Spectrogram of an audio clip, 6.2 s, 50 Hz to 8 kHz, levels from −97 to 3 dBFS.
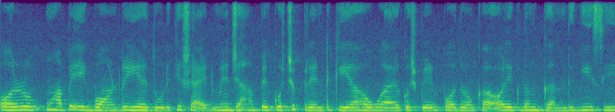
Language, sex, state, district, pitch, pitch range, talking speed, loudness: Hindi, female, Bihar, West Champaran, 215 Hz, 205-225 Hz, 235 wpm, -15 LUFS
